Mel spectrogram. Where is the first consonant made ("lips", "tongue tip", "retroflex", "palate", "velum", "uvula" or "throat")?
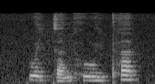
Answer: velum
